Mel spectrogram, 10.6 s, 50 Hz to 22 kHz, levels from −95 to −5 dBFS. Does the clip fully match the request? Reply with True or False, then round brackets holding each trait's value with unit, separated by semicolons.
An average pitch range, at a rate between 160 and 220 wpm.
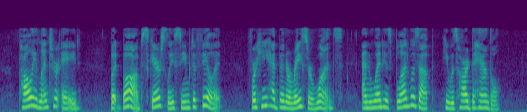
True (3.5 semitones; 165 wpm)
